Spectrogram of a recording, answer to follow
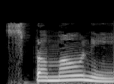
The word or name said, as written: spumone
